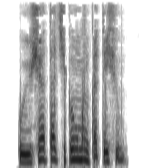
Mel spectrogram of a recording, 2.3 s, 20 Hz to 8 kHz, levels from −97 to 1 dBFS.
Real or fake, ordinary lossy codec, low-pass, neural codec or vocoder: fake; MP3, 32 kbps; 7.2 kHz; vocoder, 44.1 kHz, 128 mel bands, Pupu-Vocoder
